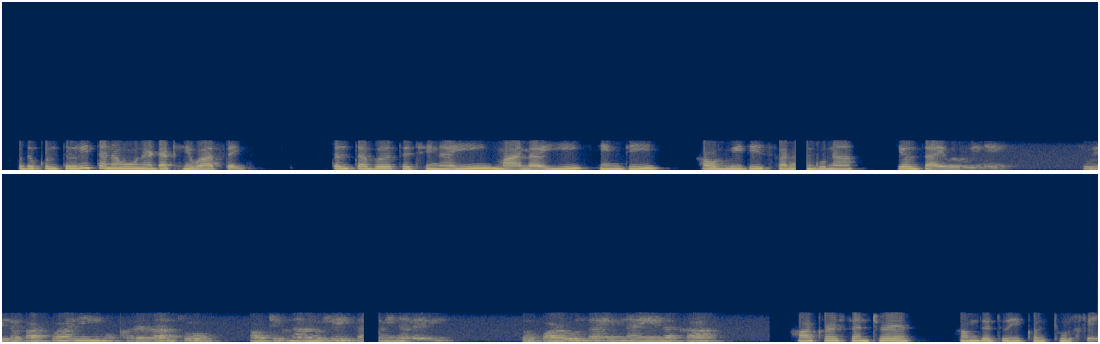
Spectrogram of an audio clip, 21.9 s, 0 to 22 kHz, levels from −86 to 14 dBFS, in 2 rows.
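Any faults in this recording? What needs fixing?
Packet loss on an ADPCM call shows up twice: a hard-edged silent hole from 7.94 to 8.10 s, and another from 14.58 to 14.81 s, with roughly 120 ms and 160 ms of audio missing. Because this line runs G.726 ADPCM at 32 kbit/s, the receiver's adaptive predictor and step size drift away from the sender's while packets are missing. Speech comes back slightly distorted and then settles. Jitter buffering with proper loss concealment, plus a steadier network path, would prevent it.

From 9.59 to 18.64 s the sound suddenly turns roomy and hollow, drops by about 5 dB and loses bass. Background noise also rises to roughly 30 dB below the speech, and the change back is just as abrupt. The likely cause is a switch to a distant microphone after the close one dropped out. Checking the close mic's connection and monitoring it during the take would prevent this.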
